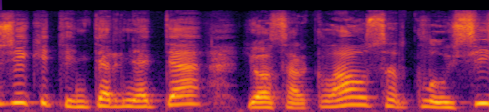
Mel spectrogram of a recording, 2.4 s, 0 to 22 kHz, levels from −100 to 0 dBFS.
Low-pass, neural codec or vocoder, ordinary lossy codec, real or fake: 14.4 kHz; none; AAC, 96 kbps; real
